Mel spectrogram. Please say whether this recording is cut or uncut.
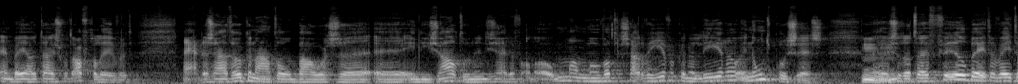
uncut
